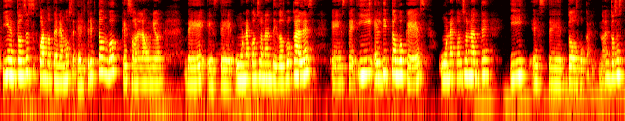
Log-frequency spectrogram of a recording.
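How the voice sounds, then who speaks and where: A woman's voice: medium pitch, unhurried, a little mellow. A woman teaching a recorded lesson, explaining patiently with fillers and self-corrections. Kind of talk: recorded class lecture.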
